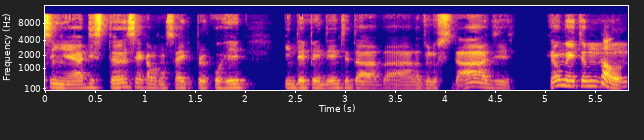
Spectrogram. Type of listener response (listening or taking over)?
taking over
